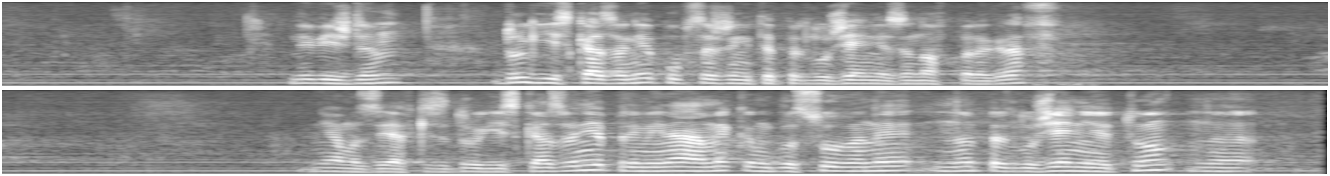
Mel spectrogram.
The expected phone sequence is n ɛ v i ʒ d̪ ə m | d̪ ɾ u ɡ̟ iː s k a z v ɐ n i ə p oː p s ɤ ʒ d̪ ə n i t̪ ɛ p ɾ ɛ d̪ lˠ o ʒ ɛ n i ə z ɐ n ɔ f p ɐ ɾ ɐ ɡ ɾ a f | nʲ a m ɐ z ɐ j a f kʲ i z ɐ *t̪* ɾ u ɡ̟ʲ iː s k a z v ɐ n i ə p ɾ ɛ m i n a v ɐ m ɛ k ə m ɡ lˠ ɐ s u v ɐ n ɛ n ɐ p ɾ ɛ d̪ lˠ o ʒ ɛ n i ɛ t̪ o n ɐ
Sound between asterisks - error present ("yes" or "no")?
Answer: yes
